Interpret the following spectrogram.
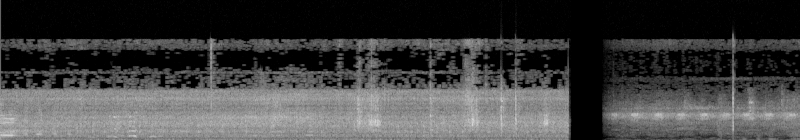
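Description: Steady outdoor noise with a low rumble, like a nearby engine running, and faint voices, cut off abruptly about six seconds in. After a brief silence comes a high-pitched, evenly pulsing chirp, about two to three pulses a second.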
